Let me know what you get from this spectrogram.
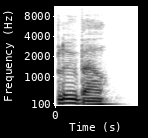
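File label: "bluebell", British English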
